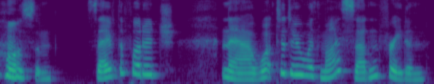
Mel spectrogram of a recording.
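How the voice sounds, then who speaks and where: A woman's voice: medium pitch, big pitch swings, normal speed, lightly acted. Woman as a flippant, childish billionaire genius man. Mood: gleeful.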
